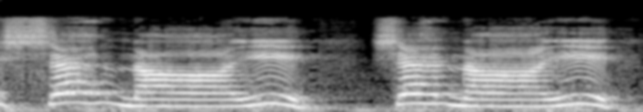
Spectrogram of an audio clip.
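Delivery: शहनाई drawn out very slowly, syllable by syllable; careful pronunciation. Shown as a demonstration. Teacher has children pronounce it properly, शहनाई slow and careful. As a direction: model शहनाई slowly, with long, low-held vowels. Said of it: "दोबारा pronounce कीजिए अच्छे से".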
